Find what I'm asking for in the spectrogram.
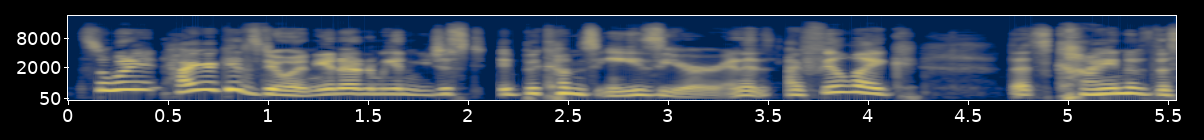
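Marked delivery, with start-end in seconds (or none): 0.1-1.2 high, quick party chatter; chatty small talk. Acted. Guest loosening up at a holiday party, chatty small talk. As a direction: pitch it up and rattle off friendly small talk.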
